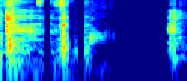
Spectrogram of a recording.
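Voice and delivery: breathless whispered oh my God; real stunned whisper; shocked whisper. Real, not acted. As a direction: gasp it under your breath. Shocked by the gross question.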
